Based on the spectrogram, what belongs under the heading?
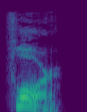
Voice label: "floor", us male; everyone-can-use-english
